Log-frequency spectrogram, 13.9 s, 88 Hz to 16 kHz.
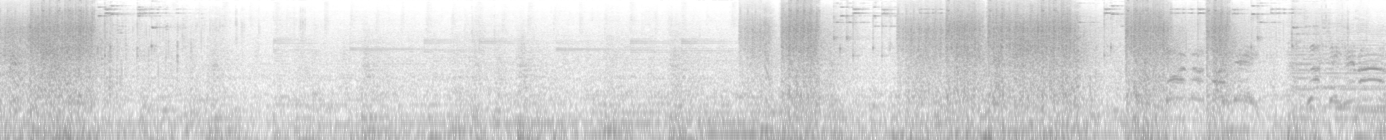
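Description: Gunfire in the PS2 game 007: Quantum of Solace, sharp bursts of shots crackling over busy game background, with heavier volleys around the middle and near the end and some talk mixed in.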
